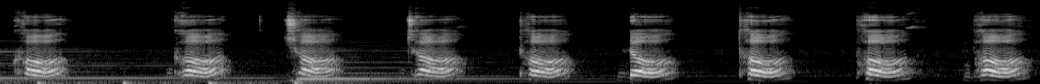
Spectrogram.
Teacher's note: यहाँ लिखा गया है कि महाप्राण जिन व्यंजनों का उच्चारण करते समय वायु अधिक मात्रा में बाहर निकलती है उन्हें महाप्राण कहते हैं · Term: महाप्राण व्यंजन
